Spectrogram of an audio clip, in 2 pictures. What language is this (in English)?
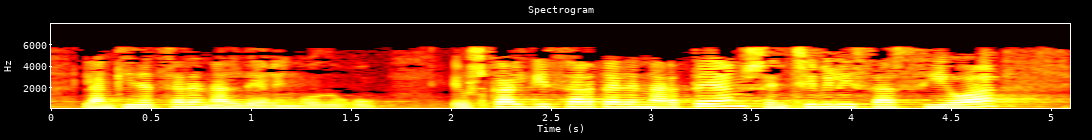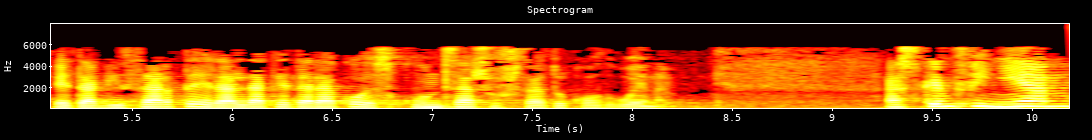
Basque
